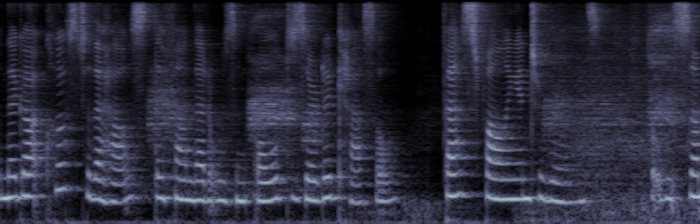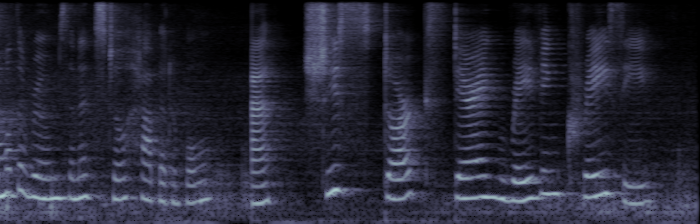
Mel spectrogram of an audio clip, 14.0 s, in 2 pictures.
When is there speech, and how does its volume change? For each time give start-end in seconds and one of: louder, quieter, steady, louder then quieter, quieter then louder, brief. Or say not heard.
0.0-13.8 steady.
